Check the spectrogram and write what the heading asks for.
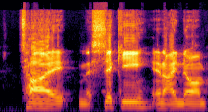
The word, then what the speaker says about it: Nsekhe: So it's Nsekhe. Nsekhe. Ty Nsekhe. I'm gonna put the pronunciation of his last name here in the chat.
